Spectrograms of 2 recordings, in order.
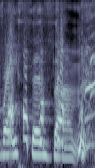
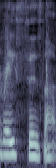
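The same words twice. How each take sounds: First: It is said slowly and drawn out. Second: It is said at normal speed.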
